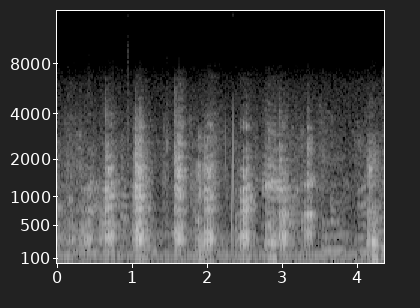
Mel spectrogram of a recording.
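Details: Pig grunting rhythmically, short low nasal grunts repeated about every half second, steady and fairly even in loudness over a low background hum.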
